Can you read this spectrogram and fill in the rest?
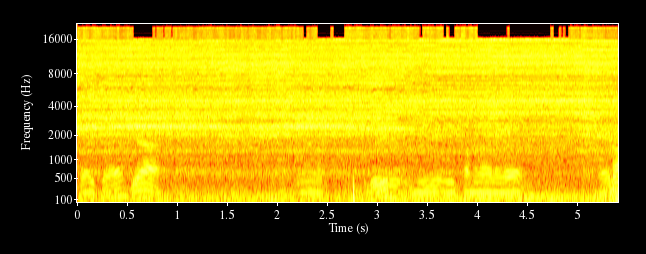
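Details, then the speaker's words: Workshop air compressor that should cut out at 120 psi: steady sharp hiss right after the motor stops as the tank immediately bleeds pressure; owner suspects a faulty intake check valve. "when we kill the power yeah is dropping pressure"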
